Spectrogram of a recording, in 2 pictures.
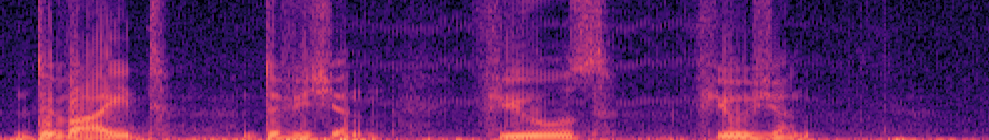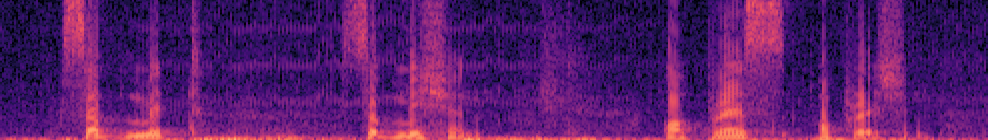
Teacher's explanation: so the tongue tip consonants become palatal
